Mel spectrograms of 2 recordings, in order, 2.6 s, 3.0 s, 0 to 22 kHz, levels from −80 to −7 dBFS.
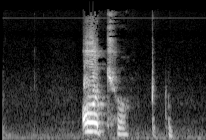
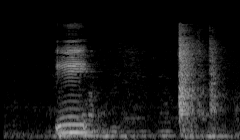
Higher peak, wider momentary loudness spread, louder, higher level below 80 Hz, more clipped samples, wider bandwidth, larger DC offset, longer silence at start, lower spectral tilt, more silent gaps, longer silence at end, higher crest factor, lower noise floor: first, 0 dBFS vs -16 dBFS; about the same, 23 LU vs 22 LU; first, -11 LUFS vs -34 LUFS; first, -48 dBFS vs -66 dBFS; neither; first, 16.5 kHz vs 11.5 kHz; neither; first, 1.05 s vs 0.65 s; about the same, -3 dB/octave vs -3.5 dB/octave; neither; first, 0.45 s vs 0 s; second, 16 dB vs 22 dB; second, -45 dBFS vs -62 dBFS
